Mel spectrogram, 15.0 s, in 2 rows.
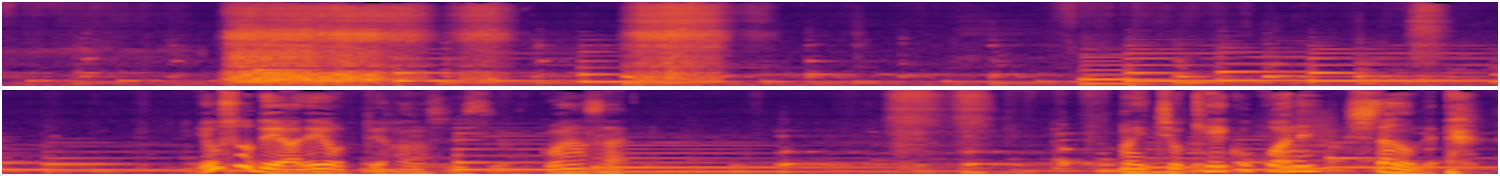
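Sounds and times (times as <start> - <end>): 
music: 0.0 - 14.9
person blowing their nose: 1.1 - 3.9, 7.0 - 7.4, 11.9 - 12.6
speech: 8.6 - 10.7, 13.1 - 14.9.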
